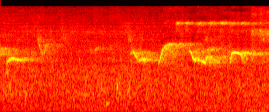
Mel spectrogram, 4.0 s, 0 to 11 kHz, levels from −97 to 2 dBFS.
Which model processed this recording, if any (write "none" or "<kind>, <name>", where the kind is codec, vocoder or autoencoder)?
autoencoder, DAC-VAE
